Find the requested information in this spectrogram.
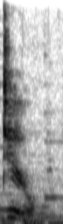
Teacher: the immediate voice onset of duh causes us to perceive do differently from the word to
